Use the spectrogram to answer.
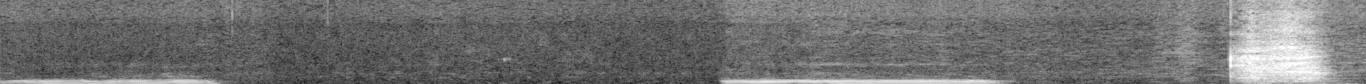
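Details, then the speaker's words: A sleeping female cat lying under a radiator snores with two tonal, buzzing breath sounds a few seconds apart, then a brief rustle. "Nah, it's my cat. Snoring. She's under the radiator having a proper snore."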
